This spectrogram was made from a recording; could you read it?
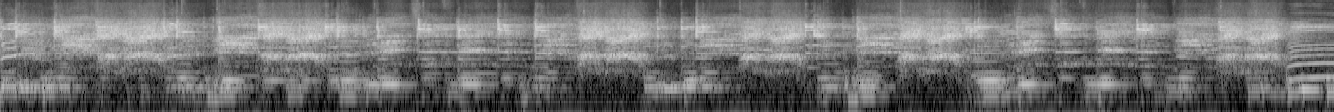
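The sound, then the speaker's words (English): A large crowd sings along loudly and continuously, many voices blending into a dense, rhythmic chant with shouts and whoops rising over it throughout. “Your parliament out there singing?”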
